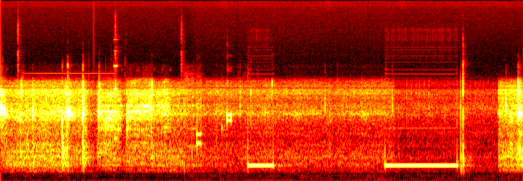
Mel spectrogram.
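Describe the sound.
Ringback tone of an outgoing phone call ringing out over a narrow, noisy phone line: one short low beep, then a longer steady tone of about a second, separated by line hiss and crackle.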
